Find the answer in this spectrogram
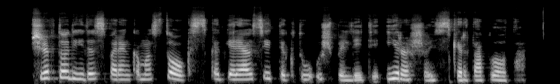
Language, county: Lithuanian, Marijampolė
